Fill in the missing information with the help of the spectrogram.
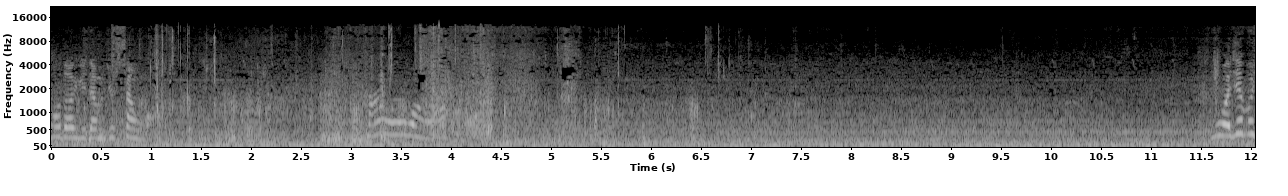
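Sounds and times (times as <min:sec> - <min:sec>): steady low rumble: 0:00.0 - 0:12.0
net splashing into water: 0:01.1 - 0:05.7.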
